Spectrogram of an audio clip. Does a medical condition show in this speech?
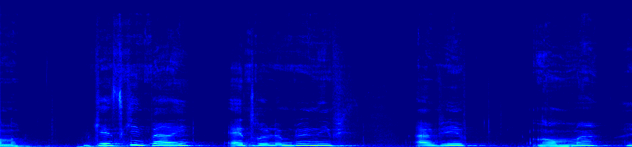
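Yes: neurodegenerative disease; genetic single-letter DNA variant, affects walking, precision, communication; progressive since age 10, no longer types, increasing dependence; elocution difficulties, assistant reads most of talk aloud.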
